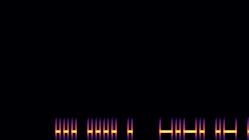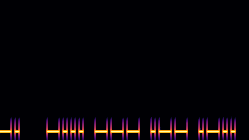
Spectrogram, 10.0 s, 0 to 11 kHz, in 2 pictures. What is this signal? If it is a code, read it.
Morse code, heard as a keyed tone, about 15 wpm, 700 Hz. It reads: SHE CAN BOWL
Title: Sentences from Top 1500 Words 15wpm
